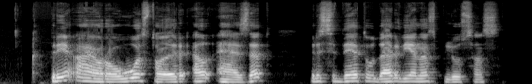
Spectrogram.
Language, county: Lithuanian, Klaipėda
